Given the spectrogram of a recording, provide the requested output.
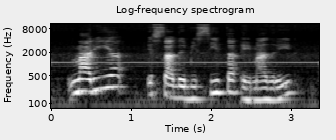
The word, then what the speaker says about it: Madrid: Esse último D aqui, ele tem som, Madrid. Em português nós falamos Madrid. O D é mudo, né? Madrid. Mas em espanhol tem som, Madrid. Tem um som bem curtinho.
